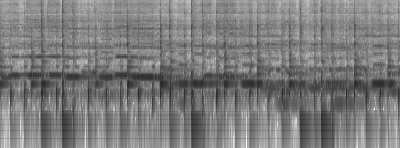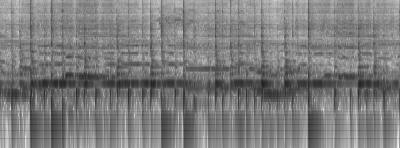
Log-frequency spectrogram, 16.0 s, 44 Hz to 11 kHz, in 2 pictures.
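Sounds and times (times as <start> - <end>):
tabla beat: 0.0 - 16.0.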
